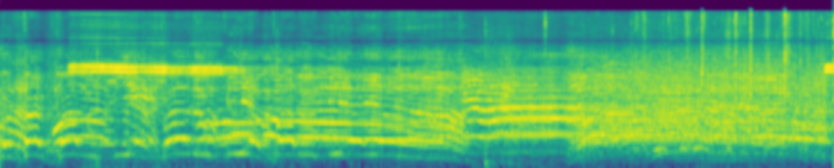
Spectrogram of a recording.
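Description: Several men's voices shouting over one another, with a referee's whistle blowing a steady high note from about half a second in for over a second. Long, drawn-out yells follow in the second half.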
